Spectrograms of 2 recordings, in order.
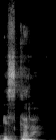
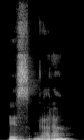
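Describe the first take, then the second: First: "escara" as es-kara, not es-gara. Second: Said in the usual way. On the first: Shown as a demonstration. Teacher repeats the merged form, g as k. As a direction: run "escara" together with a k. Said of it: "se pronuncia". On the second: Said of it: "se pronuncia escara".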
